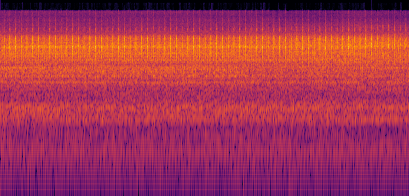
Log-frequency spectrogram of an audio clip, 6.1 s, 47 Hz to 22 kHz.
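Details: Suzuki Vitara engine at cold idle with a fast, even ticking knock about 230 a minute over the engine; cold-start knock, source unclear.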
